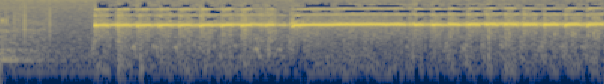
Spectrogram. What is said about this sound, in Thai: ไม่ใช่ไอศตรีมจ้า นกหวีด อ๋อไหนอ้ายลองเป่านกหวีดให้น้องฟังได้บ่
